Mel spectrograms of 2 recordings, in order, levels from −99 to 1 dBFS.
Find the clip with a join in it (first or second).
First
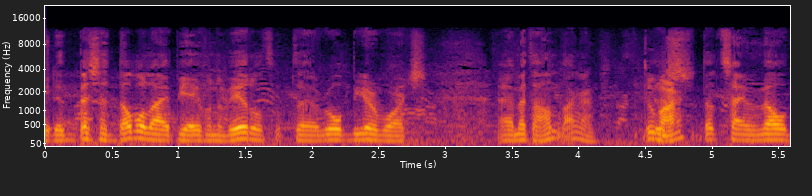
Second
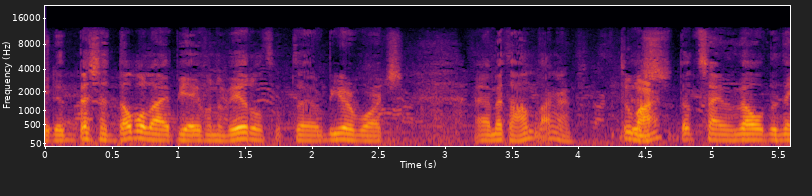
second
